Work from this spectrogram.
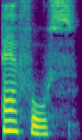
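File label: "air force", British English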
